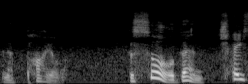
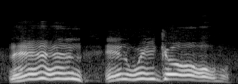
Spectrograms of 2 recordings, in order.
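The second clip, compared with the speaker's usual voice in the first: much higher and louder, slow rallying shout; battle cry; 11 semitones higher, 7 dB louder, much slower than usual. Acted. Exterminator rallies his men, shouting. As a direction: rouse the troops.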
